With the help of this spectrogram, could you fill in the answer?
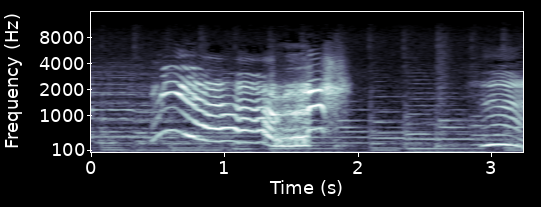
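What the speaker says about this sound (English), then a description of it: "Must be that pesky cat that likes to hang around here." A cat meows loudly in several drawn-out, wavering cries, with a short pause before a final rising meow.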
